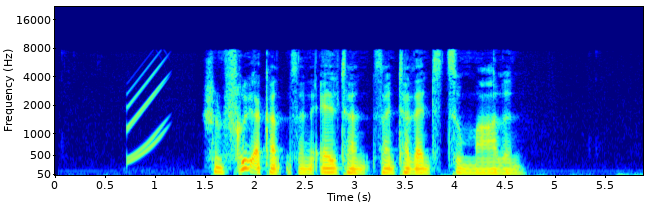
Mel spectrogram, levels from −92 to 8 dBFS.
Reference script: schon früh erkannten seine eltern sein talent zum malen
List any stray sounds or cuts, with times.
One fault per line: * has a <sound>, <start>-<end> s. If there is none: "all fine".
* has a chirp, 0.7-1.2 s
